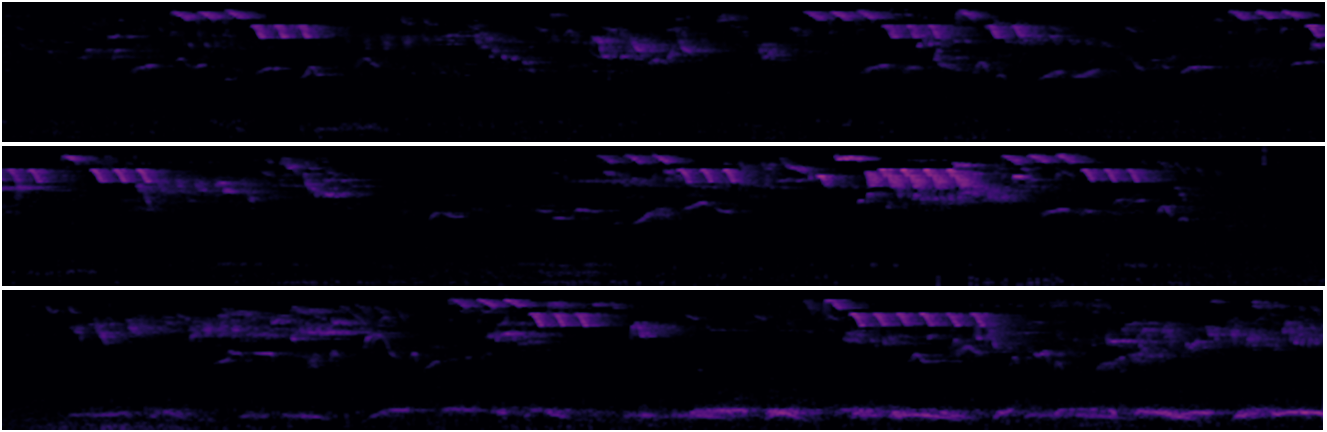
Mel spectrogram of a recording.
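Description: Songbirds chirping and trilling in short repeated phrases. A lower, wavering tone joins about two-thirds of the way in.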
